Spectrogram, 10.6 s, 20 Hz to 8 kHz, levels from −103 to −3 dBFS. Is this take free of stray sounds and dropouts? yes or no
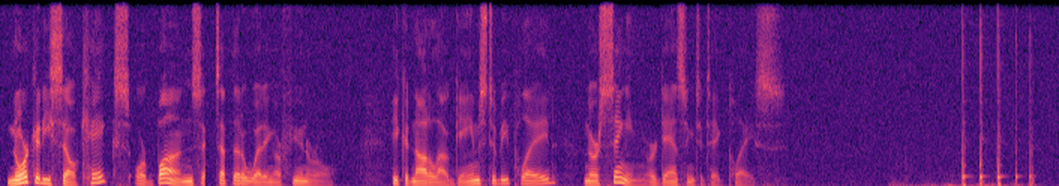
no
